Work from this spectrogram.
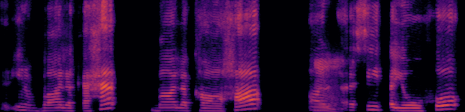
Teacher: the pronunciation of the Ha sound for the Visargam follows the sound of the Akshara before that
